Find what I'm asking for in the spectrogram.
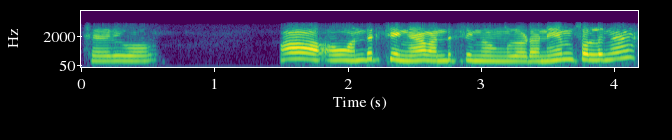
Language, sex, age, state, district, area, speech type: Tamil, female, 45-60, Tamil Nadu, Thoothukudi, urban, conversation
